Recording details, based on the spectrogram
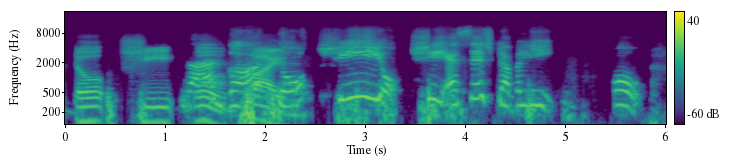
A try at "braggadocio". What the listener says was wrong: अरे यहाँ पे SH कहाँ दिख रहा है, यहाँ पे CIO दिख रहा है तो where will you put more emphasis, where the more high pitch sound will come?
